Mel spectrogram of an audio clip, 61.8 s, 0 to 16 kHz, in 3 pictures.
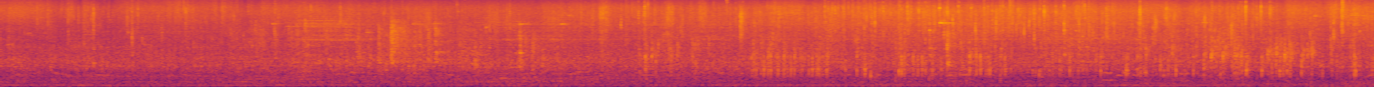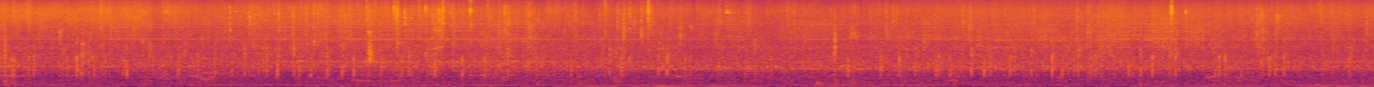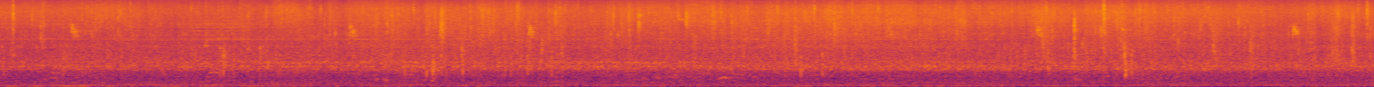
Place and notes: Poznan, Winiary district - forgotten water hose
a worker forgot to shut down the water flow a few stories up on a scaffolding. water dribbling down the structure, splashing on tools, buckets, trash and flooding the ground. at one point storekeeper suddenly opens the blind of his booth.
Poznan, Poland, 17 June 2014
